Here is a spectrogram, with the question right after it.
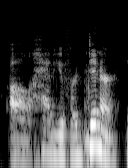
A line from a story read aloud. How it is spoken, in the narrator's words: growled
